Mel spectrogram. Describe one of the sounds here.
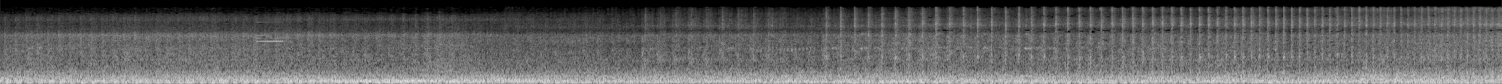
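A vehicle's engine rumbles steadily while driving along a road.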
